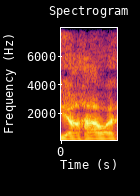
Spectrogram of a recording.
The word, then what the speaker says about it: Yahowah: Shabuah because he loved Yahweh and his people. Respect and revere, appreciate the astonishing awesomeness of Yahweh, the proper pronunciation of the name of Eloah, God as directed in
